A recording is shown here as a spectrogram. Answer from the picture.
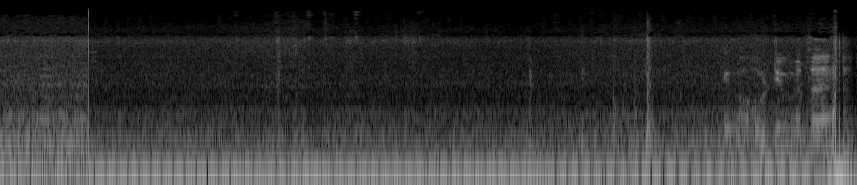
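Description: Steady low rumble inside a small car's cabin, its engine idling while stopped. There is a sharp click about half a second in and a fainter knock near the end.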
